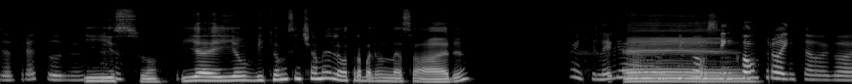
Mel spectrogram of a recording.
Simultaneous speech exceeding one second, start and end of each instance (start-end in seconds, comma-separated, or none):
6.2-7.5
